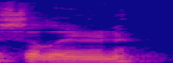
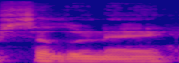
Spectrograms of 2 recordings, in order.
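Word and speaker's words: Selûne: uh as an offering to saloon um or selune however you want to pronounce it um with sort of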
